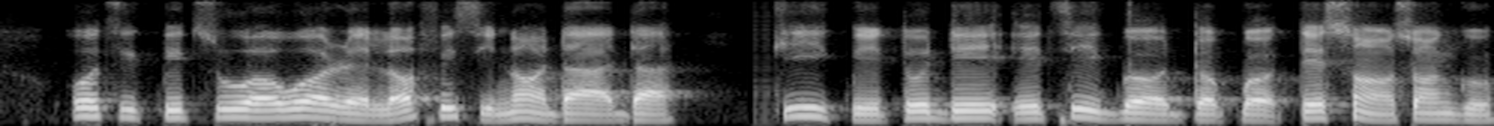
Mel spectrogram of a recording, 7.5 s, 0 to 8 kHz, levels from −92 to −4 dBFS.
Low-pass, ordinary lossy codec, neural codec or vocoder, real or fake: none; none; none; real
